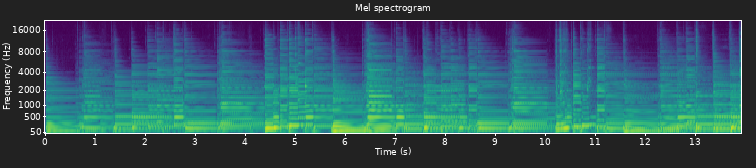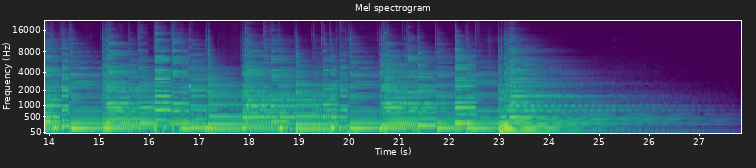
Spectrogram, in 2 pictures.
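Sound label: taylor ga cocobolo fall limited natural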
